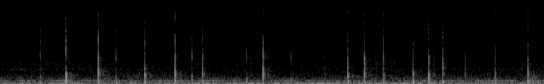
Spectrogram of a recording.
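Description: Fingernails tap and scratch on a small clear plastic jar full of white salt with a purple lid. The result is a run of quick, dry clicks that die away almost instantly, some with a brief bright tick, over a steady low hum.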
